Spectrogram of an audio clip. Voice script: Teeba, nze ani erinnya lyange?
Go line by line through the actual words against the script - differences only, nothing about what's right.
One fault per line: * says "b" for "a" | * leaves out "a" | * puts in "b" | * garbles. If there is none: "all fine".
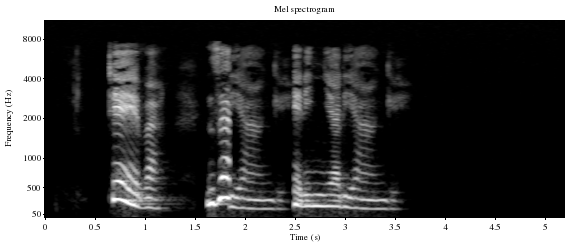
* says "lyange" for "ani"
